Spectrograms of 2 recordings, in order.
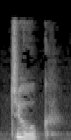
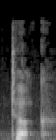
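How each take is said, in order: First: The vowel is a long oo sound. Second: The vowel is a short u sound. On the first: The speaker calls it wrong. "don't say that word with an OO pronunciation like took" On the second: The speaker calls it right. "It should be took"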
